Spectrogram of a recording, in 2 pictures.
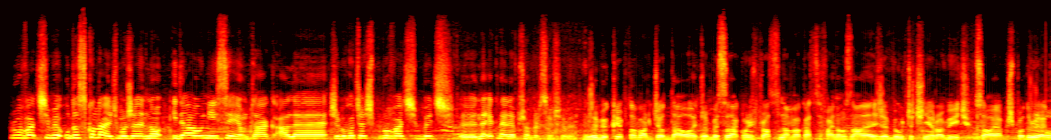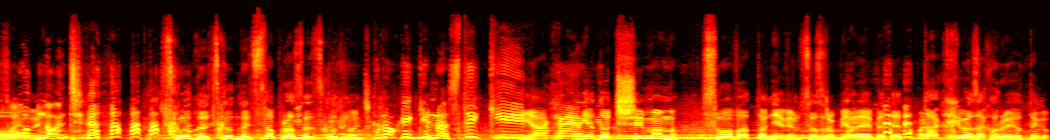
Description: Noworoczne postanowienia. Cele, które sobie stawiamy, muszą być realistyczne [SONDA]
